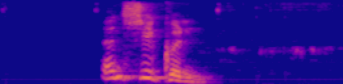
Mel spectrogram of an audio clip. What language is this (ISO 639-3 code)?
kab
